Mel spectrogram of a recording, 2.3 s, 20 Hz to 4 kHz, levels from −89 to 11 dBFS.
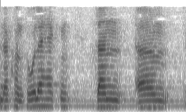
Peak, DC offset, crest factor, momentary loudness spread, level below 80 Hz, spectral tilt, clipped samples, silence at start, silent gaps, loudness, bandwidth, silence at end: -2 dBFS; under 0.1%; 18 dB; 9 LU; -66 dBFS; -10.5 dB/octave; under 0.1%; 0 s; none; -20 LUFS; 3.6 kHz; 0 s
